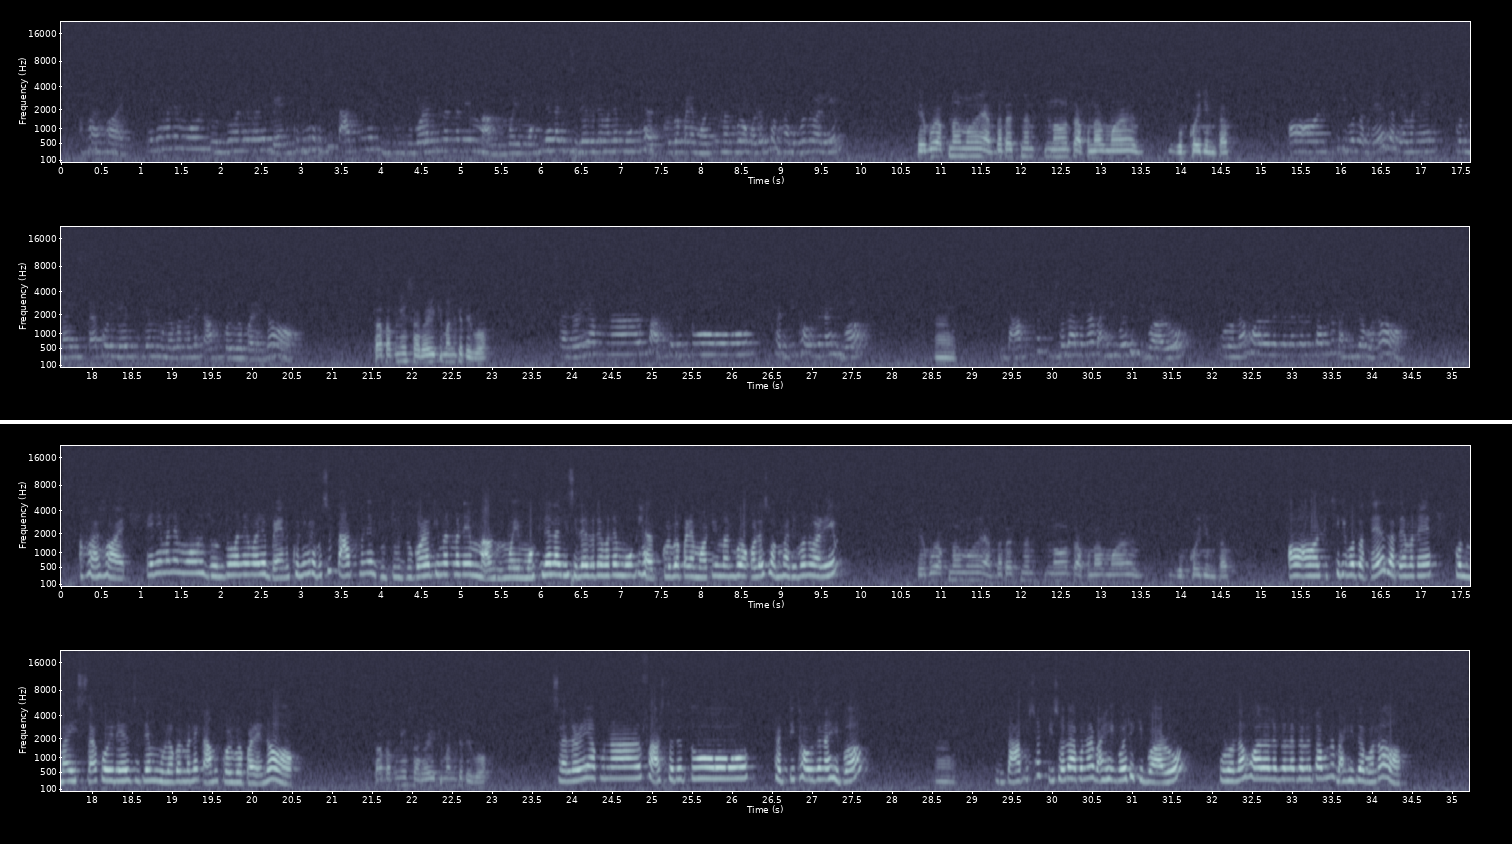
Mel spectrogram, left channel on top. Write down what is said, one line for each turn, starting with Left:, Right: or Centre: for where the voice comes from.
Right: হয় হয়। এনেই মানে মোৰ যোনটো মানে মই ব্ৰেণ্ড খুলিম ভাবিছো, তাত মানে দু দুগৰাকী মান মানে। লাগিছিলে যাতে মানে মোক হেল্প কৰিব পাৰে, মইতো ইমানবোৰ অকলে চম্ভালিব নোৱাৰিম।
Left: সেইবোৰ আপোনাৰ মই এডভাৰ্টাইজমেণ্টত আপোনাক মই যোগ কৰি দিম তাত।
Right: অ' অ' লিখি দিব তাতে যাতে মানে। কোনোবা ইচ্ছা কৰিলে যেতিয়া মোৰ লগত মানে কাম কৰিব পাৰে ন?
Left: তাত আপুনি চেলাৰী কিমানকে দিব?
Right: চেলেৰী আপোনাৰ ফাৰ্টে থাৰটি থাউজেন আহিব
Left: অ,
Right: তাৰ পিছত পিছলে আপোনাৰ বাঢ়ি গৈ থাকিব আৰু। পুৰণা হোৱাৰ লগে লগে লগে মানে বাঢ়ি যাব ন,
